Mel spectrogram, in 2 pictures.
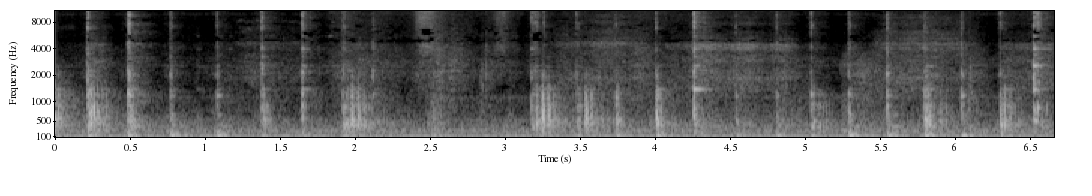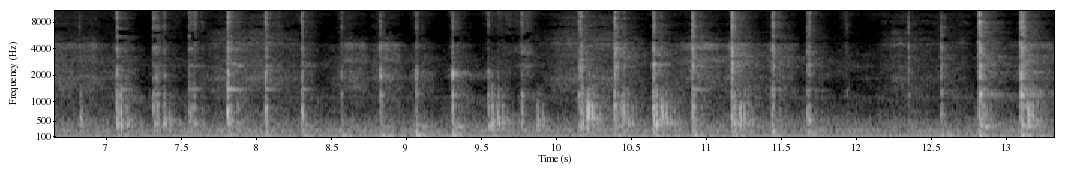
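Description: Wire balloon whisk beating in a mixing bowl, its wires clinking against the bowl in a quick, uneven rhythm of several clinks a second.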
